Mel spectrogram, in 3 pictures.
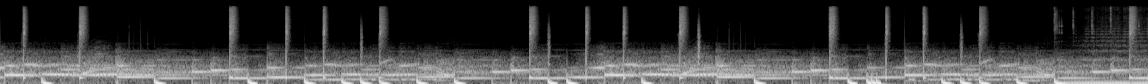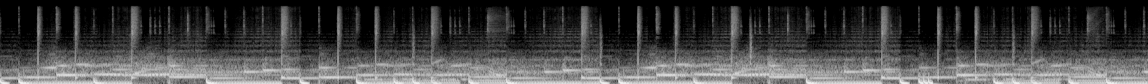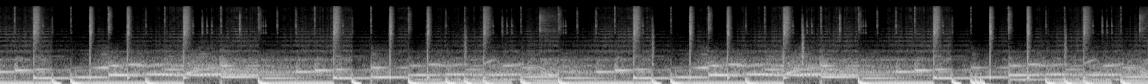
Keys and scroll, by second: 7.4 ctrl+z, 8.0 b, 9.1-9.8 ], 10.3 ], 11.2 x, 28.1 x, 30.1 ctrl+t.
